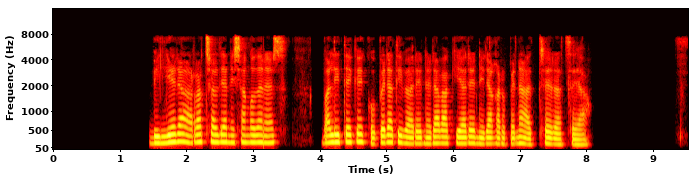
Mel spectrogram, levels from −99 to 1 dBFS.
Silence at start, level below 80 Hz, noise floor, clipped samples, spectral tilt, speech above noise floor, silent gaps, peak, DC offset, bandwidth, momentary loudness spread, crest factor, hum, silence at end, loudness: 1.45 s; -70 dBFS; under -90 dBFS; under 0.1%; -6 dB/octave; over 66 dB; 3.90-4.02 s; -10 dBFS; under 0.1%; 8 kHz; 8 LU; 16 dB; none; 1.5 s; -25 LUFS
